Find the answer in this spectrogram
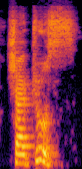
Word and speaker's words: Chartreuse: Pinag-usapan namin to kanina at sabi ko sa kanya, paano ba pinopronounce yan? Chartreuse.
